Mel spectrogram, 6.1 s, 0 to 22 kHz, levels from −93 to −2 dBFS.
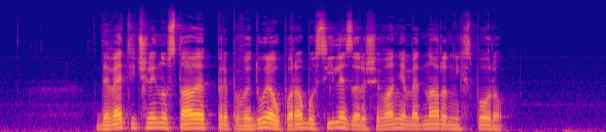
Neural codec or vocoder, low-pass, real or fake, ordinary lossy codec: none; 19.8 kHz; real; none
